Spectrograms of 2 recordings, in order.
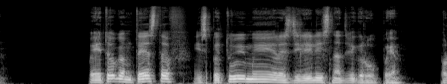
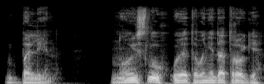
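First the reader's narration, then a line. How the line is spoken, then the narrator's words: Very quiet whispered mutter. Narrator (Russian): совсем уж шепотом пробормотал Макс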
